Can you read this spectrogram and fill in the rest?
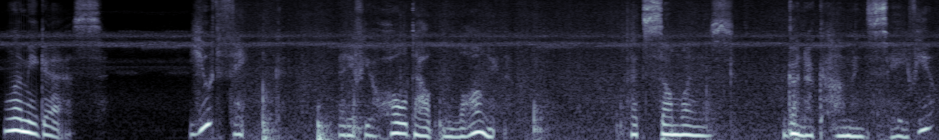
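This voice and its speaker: A woman playing a sadistic, possessive female demon in an ASMR roleplay, theatrical, slipping between breathy whispers and menacing outbursts. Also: on the low side, animated, slow, long pauses, background noise. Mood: irritated, threatening. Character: sadistic, obsessive, possessive female demon stalking her pet.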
